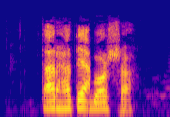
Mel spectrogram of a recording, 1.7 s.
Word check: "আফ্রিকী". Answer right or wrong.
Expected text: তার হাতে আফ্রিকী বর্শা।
wrong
